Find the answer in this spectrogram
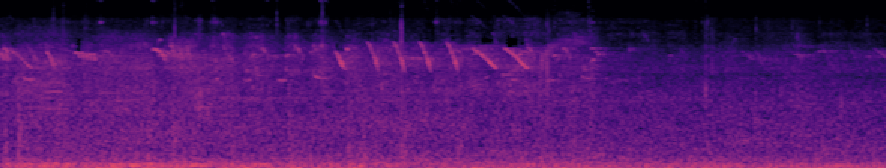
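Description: A bird singing a quick run of short descending notes, about four a second, over a steady low rumble.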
